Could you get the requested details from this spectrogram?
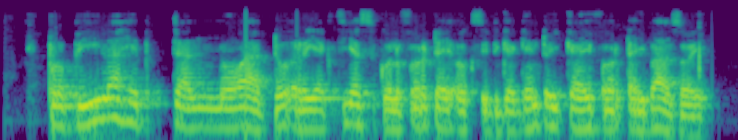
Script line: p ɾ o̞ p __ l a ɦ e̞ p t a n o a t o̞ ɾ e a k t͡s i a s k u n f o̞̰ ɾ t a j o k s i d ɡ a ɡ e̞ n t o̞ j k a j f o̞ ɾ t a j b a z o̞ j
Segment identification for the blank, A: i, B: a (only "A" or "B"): A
